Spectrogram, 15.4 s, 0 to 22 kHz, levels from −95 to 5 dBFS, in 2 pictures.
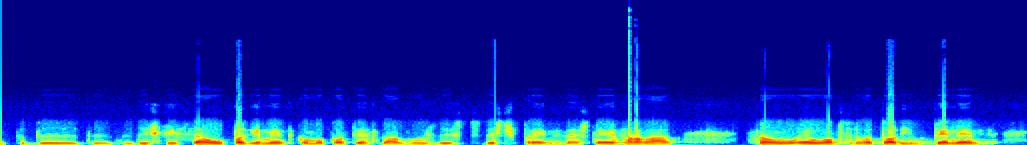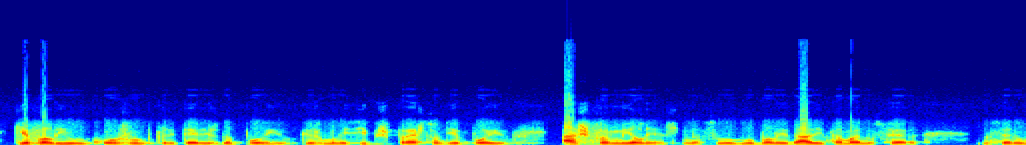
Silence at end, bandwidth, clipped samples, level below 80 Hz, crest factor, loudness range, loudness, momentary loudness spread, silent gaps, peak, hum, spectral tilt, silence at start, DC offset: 0 s; 6.8 kHz; under 0.1%; -60 dBFS; 16 dB; 3 LU; -16 LUFS; 11 LU; none; 0 dBFS; none; -7.5 dB/octave; 0 s; under 0.1%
